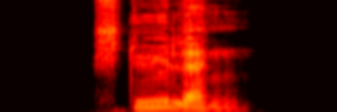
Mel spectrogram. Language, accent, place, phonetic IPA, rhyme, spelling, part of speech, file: German, Germany, Berlin, [ˈʃtyːlən], -yːlən, Stühlen, noun, De-Stühlen.ogg
- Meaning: dative plural of Stuhl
